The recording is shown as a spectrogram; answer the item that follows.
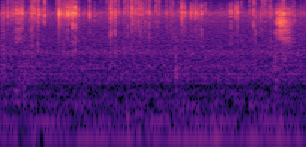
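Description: Handling noise: an irregular run of short, soft scratches and rustles, with a slightly louder one near the end.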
